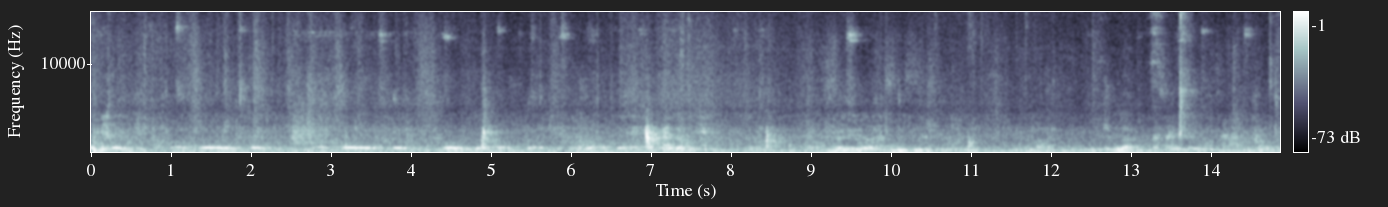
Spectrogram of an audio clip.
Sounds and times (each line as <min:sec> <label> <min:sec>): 0:04.4 Peole are discussing with coffee 0:14.8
